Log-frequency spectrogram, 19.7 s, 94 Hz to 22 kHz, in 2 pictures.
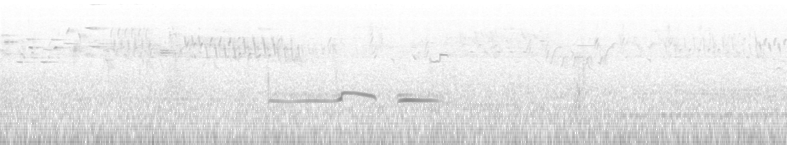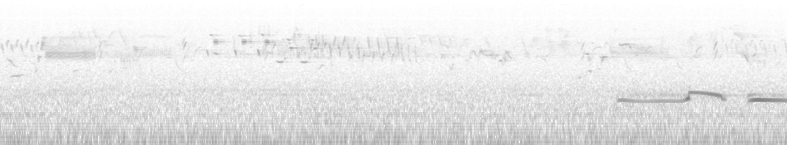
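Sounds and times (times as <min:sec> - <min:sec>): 
trilling and chattering songs of other birds: 0:00.0 - 0:19.6
mourning dove soft low coo, perched atop bat boxes: 0:03.4 - 0:05.5, 0:17.6 - 0:19.6.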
